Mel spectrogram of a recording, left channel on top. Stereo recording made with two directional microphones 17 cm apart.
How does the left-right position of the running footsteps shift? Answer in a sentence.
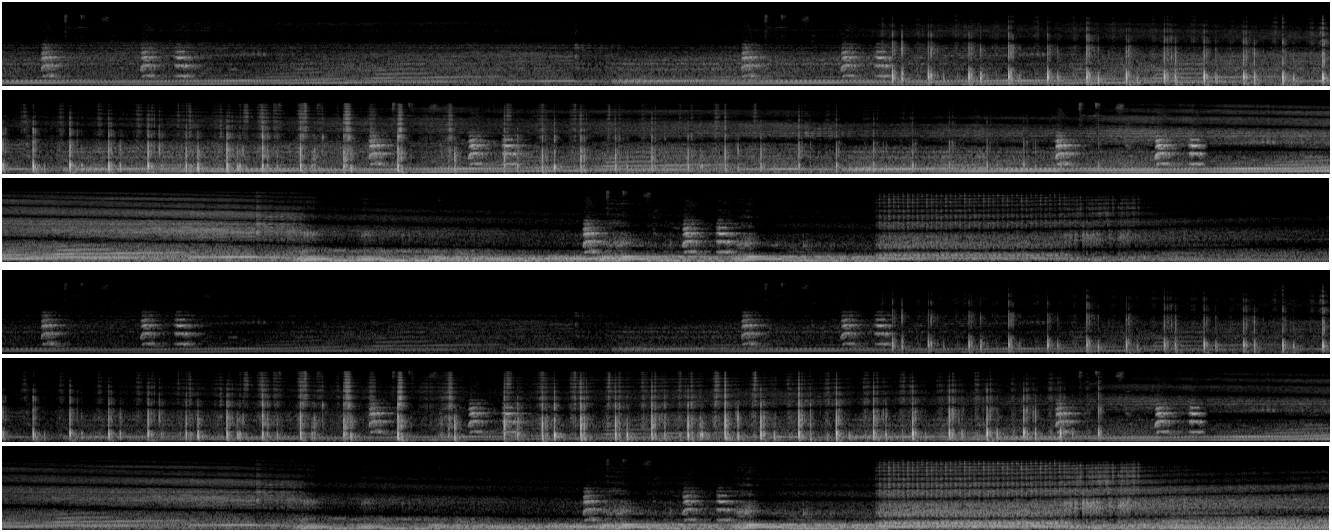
In this clip you hear the running footsteps go from the left side to the right.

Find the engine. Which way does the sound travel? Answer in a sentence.
In this clip you hear the engine move to the right.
